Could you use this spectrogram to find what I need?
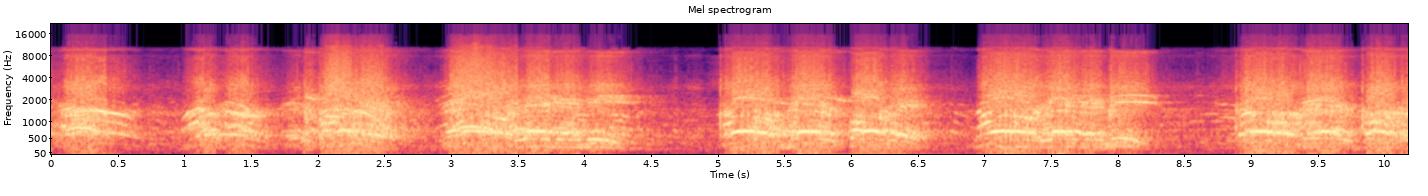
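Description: A large crowd chants loudly and rhythmically outdoors.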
